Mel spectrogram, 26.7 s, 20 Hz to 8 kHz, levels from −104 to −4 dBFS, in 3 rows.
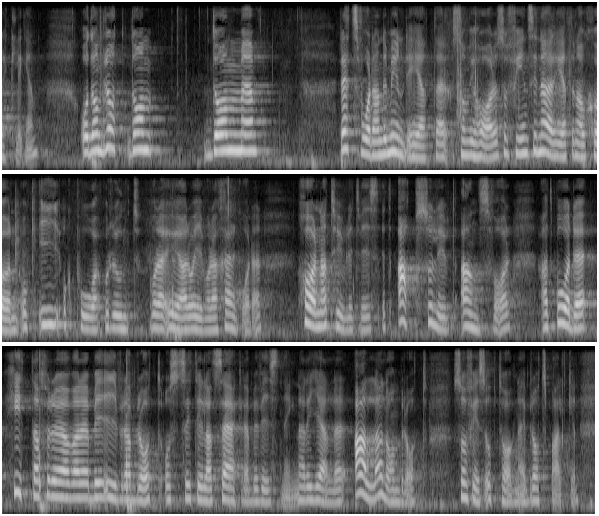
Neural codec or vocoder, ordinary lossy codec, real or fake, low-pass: none; none; real; 7.2 kHz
